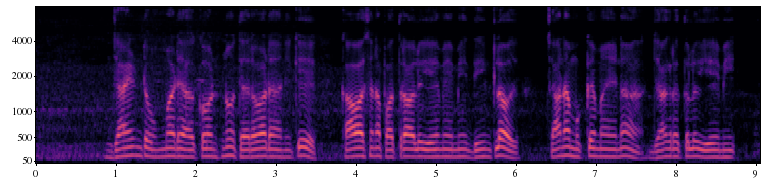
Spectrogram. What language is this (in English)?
Telugu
